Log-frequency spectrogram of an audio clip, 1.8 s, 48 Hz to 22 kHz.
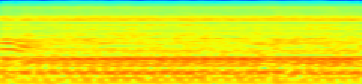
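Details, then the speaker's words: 1979 Triumph Bonneville T140D Special twin, after clutch repair: clutch let out in third gear against front brake, short steady run with even beat, no knocks or grinding; normal running in gear. "I just got the clutch moving now. I'll let the clutch out. There it is. Mission accomplished. She runs."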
